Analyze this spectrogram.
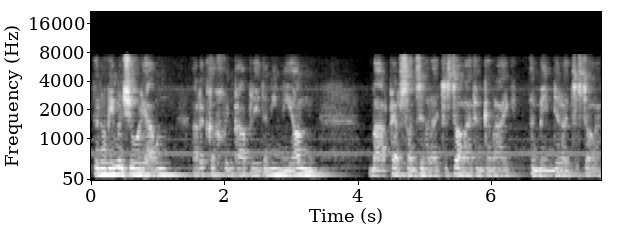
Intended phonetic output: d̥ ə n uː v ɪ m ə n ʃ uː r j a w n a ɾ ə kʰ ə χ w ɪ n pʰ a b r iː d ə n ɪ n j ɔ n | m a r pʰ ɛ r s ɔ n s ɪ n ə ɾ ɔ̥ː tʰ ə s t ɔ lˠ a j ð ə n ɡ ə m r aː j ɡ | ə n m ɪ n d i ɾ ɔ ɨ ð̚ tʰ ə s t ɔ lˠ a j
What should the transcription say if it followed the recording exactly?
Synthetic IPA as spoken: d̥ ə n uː v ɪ m ə n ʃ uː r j a w n a ɾ ə kʰ ə χ w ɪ n pʰ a b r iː d ə n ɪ n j ɔ n | m a r pʰ ɛ r s ɔ n s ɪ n ə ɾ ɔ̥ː tʰ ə s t ɔ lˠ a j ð ə n ɡ ə m r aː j ɡ | ə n m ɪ n d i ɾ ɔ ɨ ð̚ tʰ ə s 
